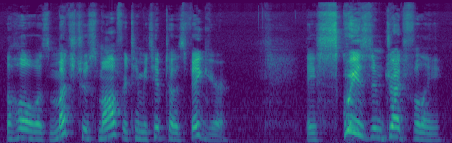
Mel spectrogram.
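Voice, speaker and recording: A woman's voice: a little high, animated, moderate pace, breathy edge. A woman hosting and reading a children's story expressively, with casual asides to viewers. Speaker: storyteller and video host.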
